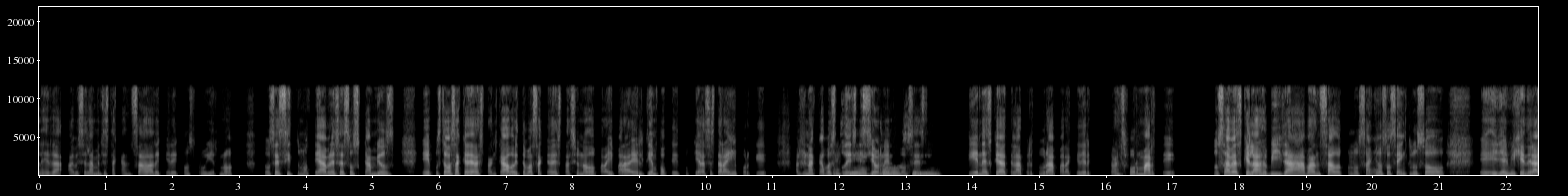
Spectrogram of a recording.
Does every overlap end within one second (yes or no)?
no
